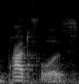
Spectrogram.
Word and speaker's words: bratwurst: You know, so I got so used to saying like the German pronunciation that I just did the German pronunciation. And then like this guy kept correcting me. He's like, yeah, he kept correcting me. He's like, yeah, that's not how you say it. You have to say it like that. And I'm like, well, but the German actual way of saying it is bratwurst.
